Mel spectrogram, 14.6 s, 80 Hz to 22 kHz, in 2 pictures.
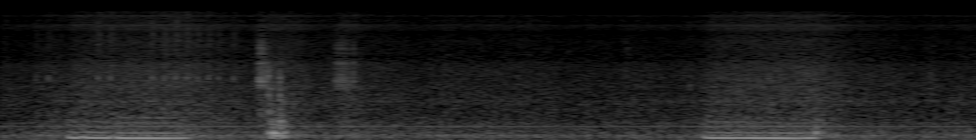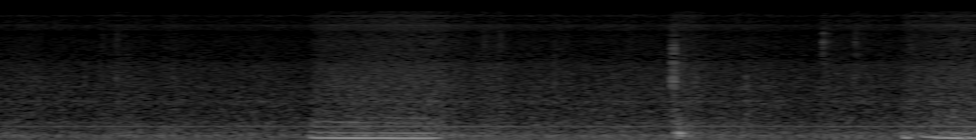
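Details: Close-up recording of a hefty male cat snoring, with low, buzzy rattles on each in-breath, about 13 breaths a minute.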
